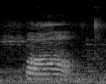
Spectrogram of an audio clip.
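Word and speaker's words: palm: अब कैसे फिक्र हो रही है देखें, जब ए और एम के दरमियान में एल आता है तो एल साइलेंट हो जाता है। काम पाम।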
